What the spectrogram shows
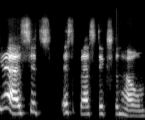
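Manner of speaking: very small, high little mouse voice. Retelling how a woman answered about her Instagram account, tiny mouse voice. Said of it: "it's in very small little mouse voice".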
